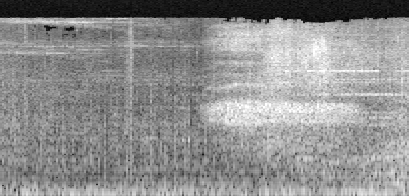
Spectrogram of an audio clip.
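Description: Animation sound effects: a deep, steady rumble, joined about halfway through by a hissing surge of magical energy that swells toward the end.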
